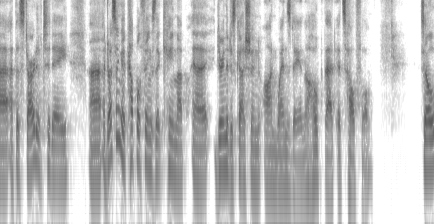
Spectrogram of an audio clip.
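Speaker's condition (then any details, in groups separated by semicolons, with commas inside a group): No condition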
